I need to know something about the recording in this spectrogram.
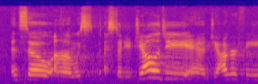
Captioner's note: none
